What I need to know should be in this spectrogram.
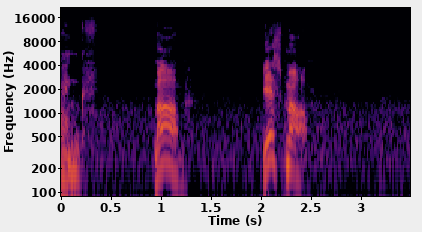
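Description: Two young men shout a short reply together.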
